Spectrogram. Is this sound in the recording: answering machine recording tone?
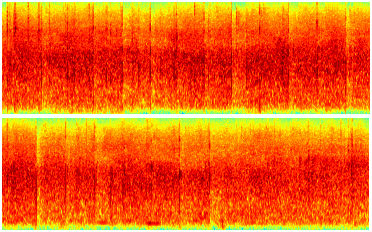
no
